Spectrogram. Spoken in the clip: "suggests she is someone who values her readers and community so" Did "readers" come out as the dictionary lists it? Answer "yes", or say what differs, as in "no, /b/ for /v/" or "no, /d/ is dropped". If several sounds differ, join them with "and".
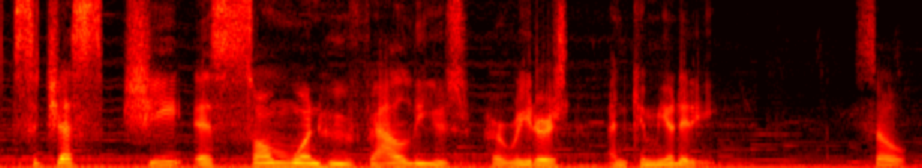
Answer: yes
